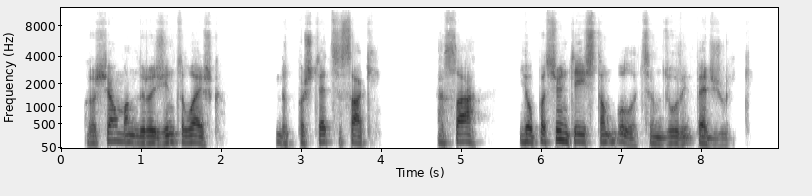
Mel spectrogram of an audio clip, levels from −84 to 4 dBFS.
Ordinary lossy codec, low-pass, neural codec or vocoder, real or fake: Opus, 64 kbps; 10.8 kHz; codec, 24 kHz, 0.9 kbps, WavTokenizer, medium speech release version 1; fake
